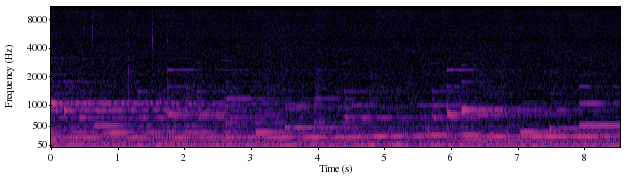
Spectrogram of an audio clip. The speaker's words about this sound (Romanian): Observă ce ce îți inspiră apă curgătoare. Poate îți inspiră puritate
